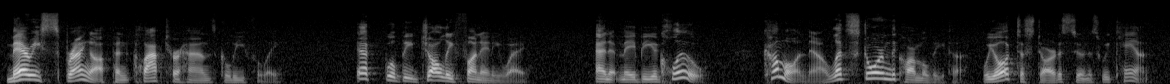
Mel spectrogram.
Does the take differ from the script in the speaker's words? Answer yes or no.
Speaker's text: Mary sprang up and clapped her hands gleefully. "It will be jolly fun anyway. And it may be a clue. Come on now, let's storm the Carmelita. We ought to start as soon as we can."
no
